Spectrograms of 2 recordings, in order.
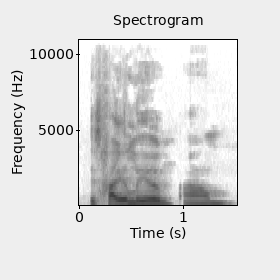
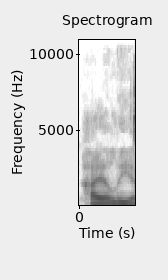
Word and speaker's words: Hialeah: You're from, correct me with pronunciation here, Hialeah Gardens. Is that how you say it? Yeah, it's Hialeah. Hialeah.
